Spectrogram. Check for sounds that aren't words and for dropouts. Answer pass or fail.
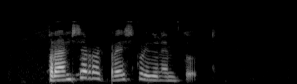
fail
